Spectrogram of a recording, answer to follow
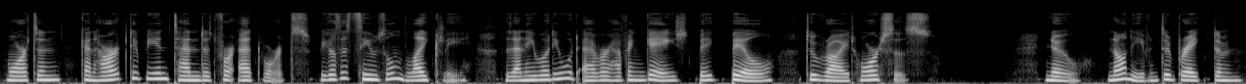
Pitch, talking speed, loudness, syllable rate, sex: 200 Hz, 135 wpm, -17 LUFS, 4.5 syllables/s, female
